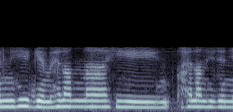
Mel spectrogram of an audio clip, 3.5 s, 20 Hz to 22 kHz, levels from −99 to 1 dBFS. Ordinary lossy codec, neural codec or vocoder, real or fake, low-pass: AAC, 16 kbps; none; real; 7.2 kHz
